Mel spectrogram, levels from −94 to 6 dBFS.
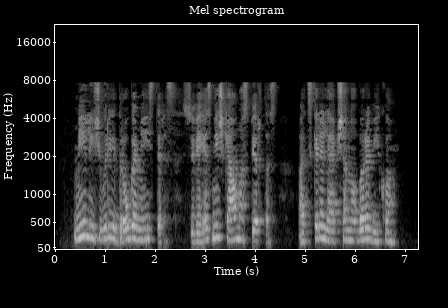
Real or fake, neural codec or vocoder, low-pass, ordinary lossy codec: real; none; 19.8 kHz; AAC, 24 kbps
